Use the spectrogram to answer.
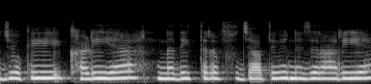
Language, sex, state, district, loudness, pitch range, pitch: Hindi, female, Haryana, Jhajjar, -11 LUFS, 270-285 Hz, 275 Hz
